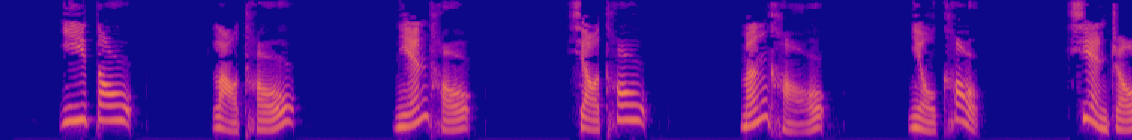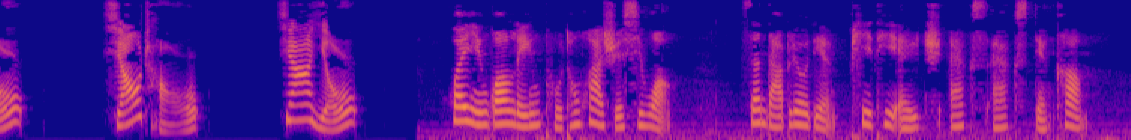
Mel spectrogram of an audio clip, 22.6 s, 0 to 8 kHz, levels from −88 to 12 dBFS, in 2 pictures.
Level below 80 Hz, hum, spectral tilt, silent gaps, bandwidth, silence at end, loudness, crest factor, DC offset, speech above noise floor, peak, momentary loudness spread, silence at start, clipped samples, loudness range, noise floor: -56 dBFS; none; -4 dB/octave; 15.37-15.47 s; 8 kHz; 0.2 s; -25 LUFS; 22 dB; under 0.1%; over 66 dB; -4 dBFS; 13 LU; 0.6 s; under 0.1%; 5 LU; under -90 dBFS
